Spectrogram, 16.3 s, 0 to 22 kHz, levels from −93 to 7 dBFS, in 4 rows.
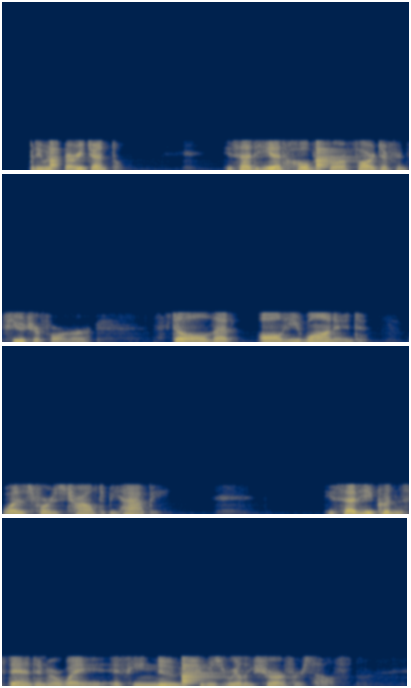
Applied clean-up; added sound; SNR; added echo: neural mask model RNNoise.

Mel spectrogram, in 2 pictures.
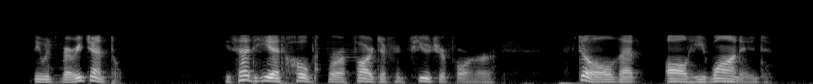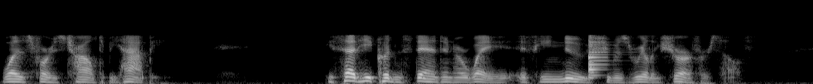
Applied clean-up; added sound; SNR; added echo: neural mask model DeepFilterNet 3.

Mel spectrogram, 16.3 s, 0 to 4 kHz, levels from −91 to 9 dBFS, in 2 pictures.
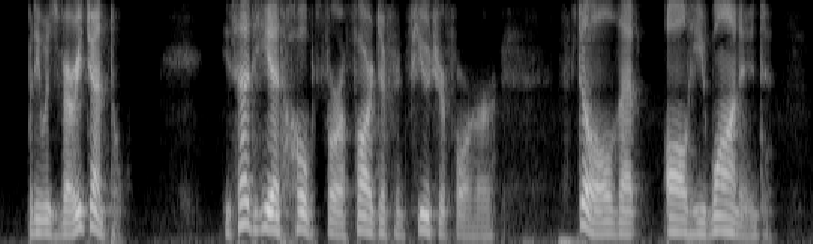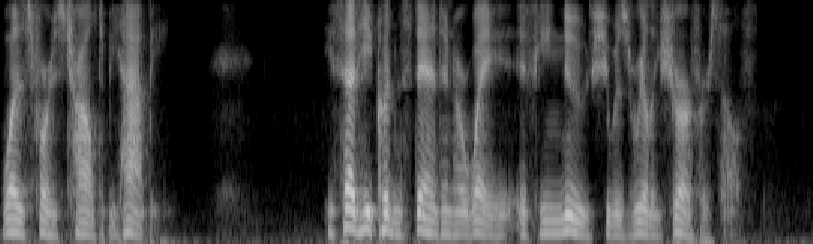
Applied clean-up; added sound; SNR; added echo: neural mask model Resemble Enhance denoiser.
